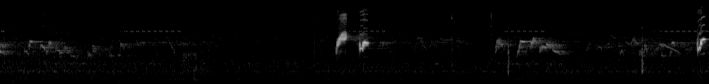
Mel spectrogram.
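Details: Lure red-whiskered bulbul singing during a late-afternoon trapping session on 16 March 2020, giving loud sharp chirped notes and rich warbled phrases in separate bursts, with a thin continuous high buzz behind.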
